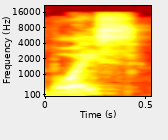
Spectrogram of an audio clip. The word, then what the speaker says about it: Boise: seat is Boyce City it looks like Boise but it's pronounced Boyce and it's also home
